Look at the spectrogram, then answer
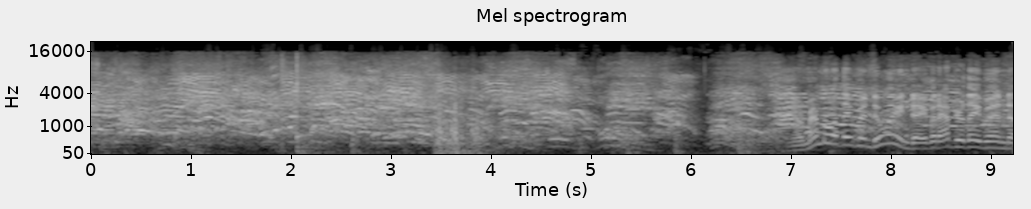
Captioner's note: crowd chatter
